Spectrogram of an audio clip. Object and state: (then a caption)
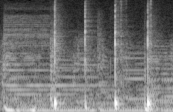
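Crisp roast pork skin. The crispy skin of a roasted suckling pig is tapped four times, each tap a short, dry, hollow knock that dies away almost at once. The skin sounds hard, showing it is crisp.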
